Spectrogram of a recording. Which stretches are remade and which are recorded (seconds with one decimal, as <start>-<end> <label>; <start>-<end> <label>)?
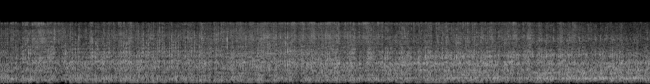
0.0-2.0 recorded; 2.0-3.0 remade; 3.0-6.5 recorded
